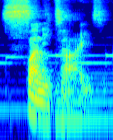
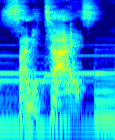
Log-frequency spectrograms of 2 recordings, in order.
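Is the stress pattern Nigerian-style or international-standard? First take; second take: international-standard; Nigerian-style. First: The stress falls in the international-standard pattern. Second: The stress falls in a Nigerian-style pattern. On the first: The speaker calls it right. "at least by the international standards. So you say what?" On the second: The speaker calls it wrong. "that's the stress form usually associated with our Nigerian friends"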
